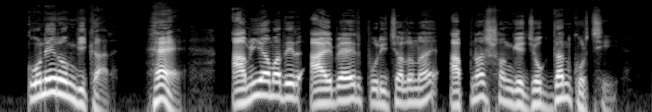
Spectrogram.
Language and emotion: Bengali, neutral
